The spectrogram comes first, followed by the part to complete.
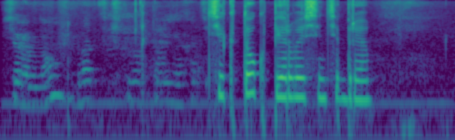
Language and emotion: Russian, neutral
